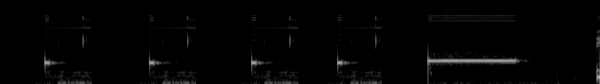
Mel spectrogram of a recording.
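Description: Quiz countdown timer sound effect: four short beeps about a second apart, then a louder, longer steady beep about four seconds in that marks the time running out.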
